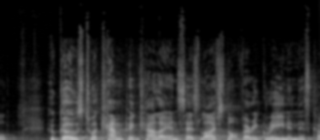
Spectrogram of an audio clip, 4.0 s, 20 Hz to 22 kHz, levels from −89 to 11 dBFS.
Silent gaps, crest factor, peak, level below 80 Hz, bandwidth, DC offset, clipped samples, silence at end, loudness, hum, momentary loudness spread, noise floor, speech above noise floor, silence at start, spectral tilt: none; 22 dB; -2 dBFS; -70 dBFS; 17 kHz; under 0.1%; under 0.1%; 0 s; -23 LUFS; none; 9 LU; -52 dBFS; 29 dB; 0 s; -5 dB/octave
